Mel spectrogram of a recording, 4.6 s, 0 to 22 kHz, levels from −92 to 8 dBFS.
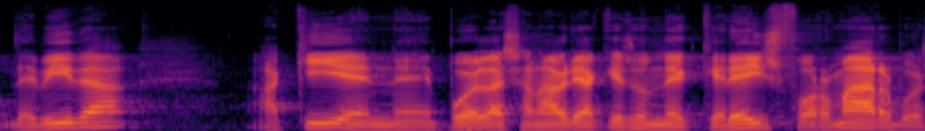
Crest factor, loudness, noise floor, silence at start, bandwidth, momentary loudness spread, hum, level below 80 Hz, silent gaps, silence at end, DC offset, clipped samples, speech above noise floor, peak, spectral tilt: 24 dB; -25 LUFS; -60 dBFS; 0.05 s; 19 kHz; 10 LU; none; -74 dBFS; none; 0 s; under 0.1%; under 0.1%; 33 dB; -4 dBFS; -3 dB/octave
